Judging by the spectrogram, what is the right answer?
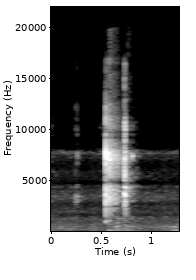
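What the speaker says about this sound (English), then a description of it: "Then you can cut the yarn." Scissors snip through crochet yarn in two quick close cuts, preceded by a faint small click, in a quiet room with no talking.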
